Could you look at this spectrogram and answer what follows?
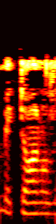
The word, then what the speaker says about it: McDonald: McDonald is spelled M-C-D-O-N-A-L-D.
